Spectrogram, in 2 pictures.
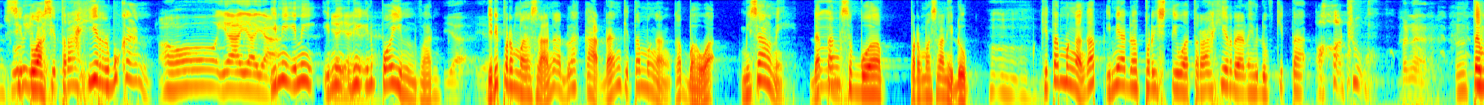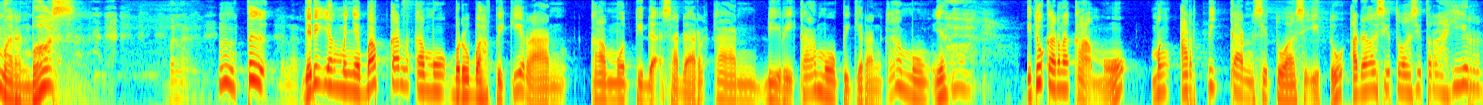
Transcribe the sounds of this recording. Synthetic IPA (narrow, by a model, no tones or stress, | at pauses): sit̪uasit̪əɾahɪrbukan | jajainiːniininiːnipoɪnpa̰nd͡ʒadipərmasa̰la̰ɲaːdalahka̰daŋkit̪aməŋa̰ŋɡap̚ba̰ɦwa̰ | misalnɪ̰hdat̪aŋsəbuah | pərmasalanhidʊp̚kit̪aməŋaŋɡap̚iniadalahpəɾist̪iwat̪əɾahɪrdanhidʊp̚kit̪adu | n̩t̪əmaɾanbɔs | n̩t̪əd͡ʒadijaŋməɲəbap̚kankamubəɾubahpikiɾa̰n | kamut̪ida̰ʔsa̰da̰rkandiɾḭkamupikḭɾa̰nkamuja | it̪ukaɾənaka̰mṵ | məŋart̪ikansit̪uasḭːt̪uʔadalahsit̪uasit̪əɾaɦɪr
